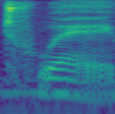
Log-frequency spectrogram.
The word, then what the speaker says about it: Tway: I have the official pronunciation, T-Way. So we'll call it T-Way from here on in.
